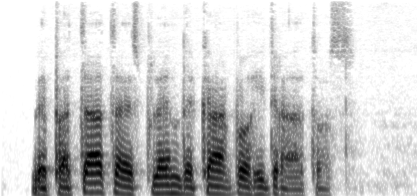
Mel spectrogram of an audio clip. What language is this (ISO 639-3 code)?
ina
